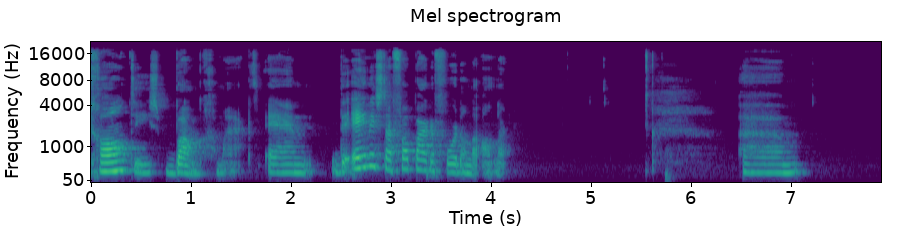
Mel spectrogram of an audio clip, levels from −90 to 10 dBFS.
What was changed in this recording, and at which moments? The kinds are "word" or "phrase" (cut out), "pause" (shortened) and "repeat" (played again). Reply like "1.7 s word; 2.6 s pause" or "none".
none

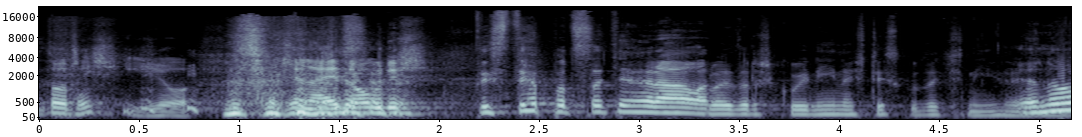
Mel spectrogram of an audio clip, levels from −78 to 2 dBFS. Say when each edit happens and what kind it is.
2.4 s word; 3.3 s word

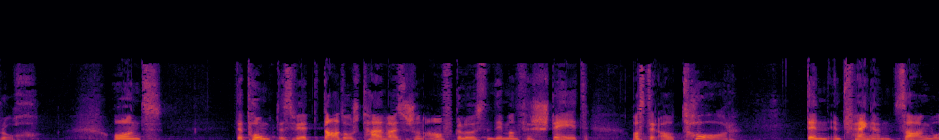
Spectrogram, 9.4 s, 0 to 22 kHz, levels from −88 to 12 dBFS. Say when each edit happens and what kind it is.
none

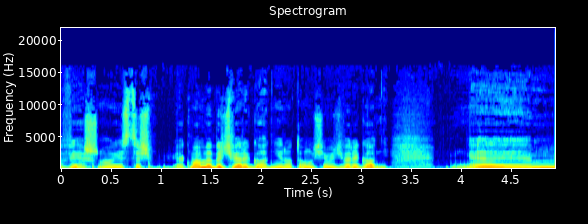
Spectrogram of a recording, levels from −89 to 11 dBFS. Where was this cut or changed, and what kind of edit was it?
none

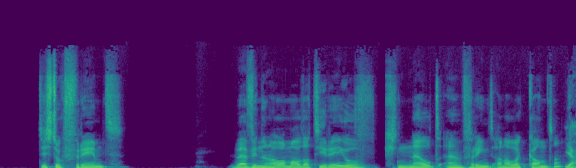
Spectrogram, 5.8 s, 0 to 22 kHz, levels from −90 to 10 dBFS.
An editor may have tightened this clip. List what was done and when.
none

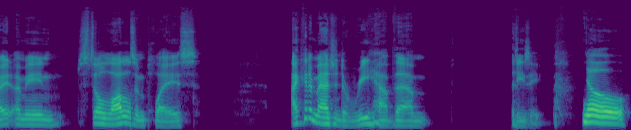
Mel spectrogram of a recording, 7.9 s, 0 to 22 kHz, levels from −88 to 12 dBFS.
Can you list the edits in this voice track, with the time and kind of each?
1.6 s word; 4.3 s word; 6.5 s word

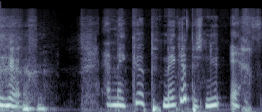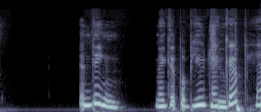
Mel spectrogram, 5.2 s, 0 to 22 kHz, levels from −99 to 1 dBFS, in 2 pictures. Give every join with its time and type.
3.4 s word

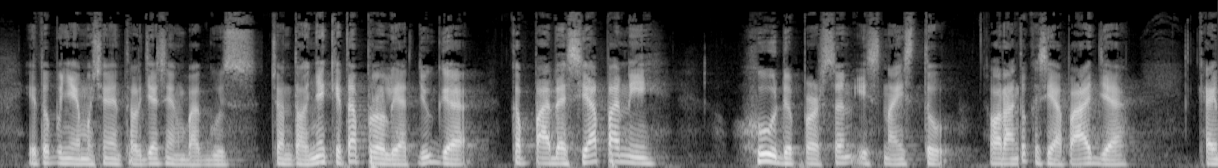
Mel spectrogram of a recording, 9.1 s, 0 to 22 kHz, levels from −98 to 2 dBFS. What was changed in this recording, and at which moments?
2.0 s pause; 3.7 s pause; 7.6 s phrase

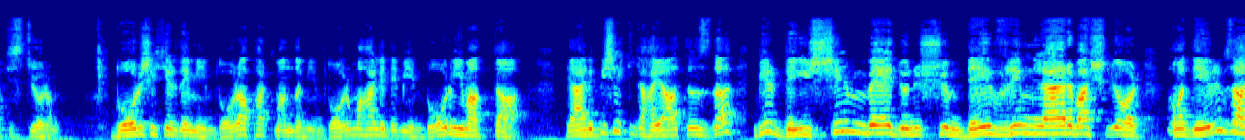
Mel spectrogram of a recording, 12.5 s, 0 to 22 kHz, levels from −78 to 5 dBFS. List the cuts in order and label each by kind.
1.1 s pause; 4.5 s word; 7.5 s pause

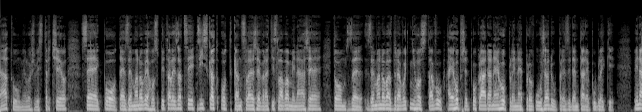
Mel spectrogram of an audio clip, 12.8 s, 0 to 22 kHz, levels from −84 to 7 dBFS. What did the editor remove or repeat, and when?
2.0 s word; 3.9 s word; 6.6 s phrase; 6.9 s word; 8.9 s pause; 10.1 s word; 10.7 s word

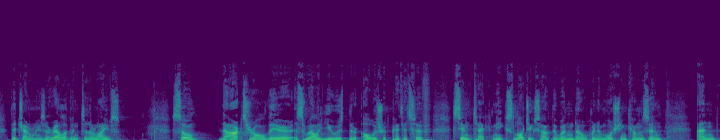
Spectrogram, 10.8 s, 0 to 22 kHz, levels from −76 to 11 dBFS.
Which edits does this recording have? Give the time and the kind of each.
none

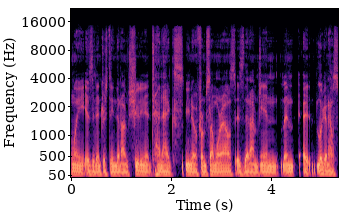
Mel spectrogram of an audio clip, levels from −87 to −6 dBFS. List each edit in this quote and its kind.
3.8 s word

